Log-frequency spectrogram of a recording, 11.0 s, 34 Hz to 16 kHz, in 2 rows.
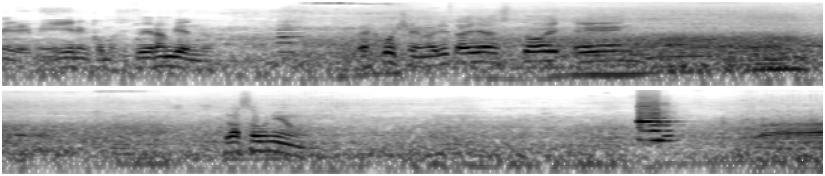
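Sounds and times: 
speech: 0.0 - 5.4, 7.0 - 7.6
steady street traffic noise at a busy city plaza: 0.0 - 10.9
car horn toot at a busy city plaza: 1.8 - 2.6, 9.7 - 10.1.

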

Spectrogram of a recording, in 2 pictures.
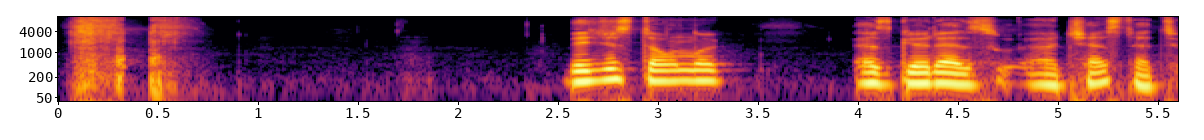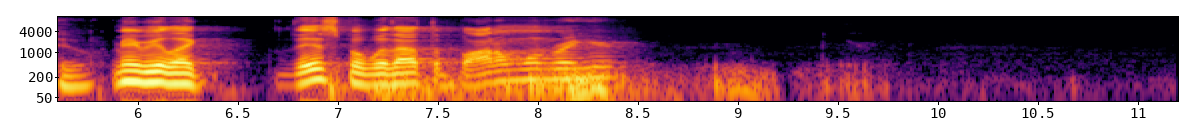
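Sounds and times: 
short sneeze in two breathy bursts: 0.0 - 0.8
speech: 2.6 - 3.4, 4.0 - 8.5.

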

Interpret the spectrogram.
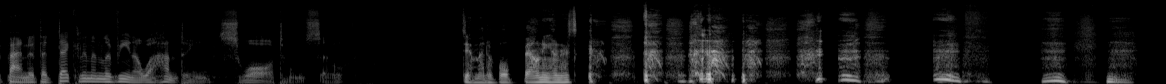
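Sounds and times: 
speech: 0.1 - 3.6, 4.6 - 11.4
wounded man coughing in a prolonged fit: 5.9 - 9.6.

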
